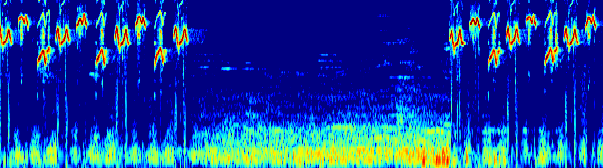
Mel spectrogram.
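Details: Vigorous cinereous tit song made of quick, high, ringing whistled notes in up-down pairs, repeated steadily for about two seconds, a lull of low background rumble, then the same rapid whistling returns.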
